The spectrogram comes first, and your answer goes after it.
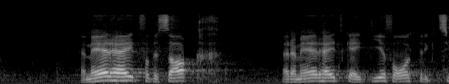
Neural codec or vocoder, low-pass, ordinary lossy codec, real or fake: none; none; none; real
